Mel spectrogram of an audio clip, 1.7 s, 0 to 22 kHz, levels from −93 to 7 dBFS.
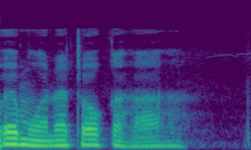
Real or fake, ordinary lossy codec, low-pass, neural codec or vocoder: real; none; 9.9 kHz; none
